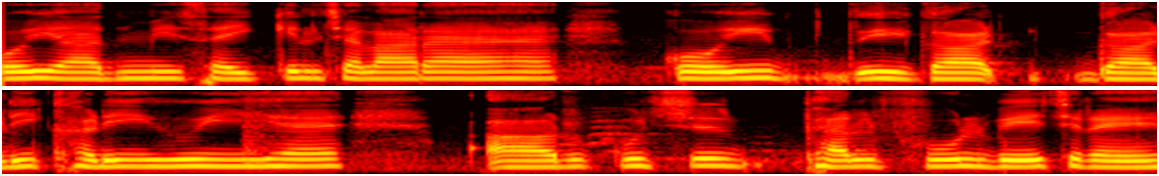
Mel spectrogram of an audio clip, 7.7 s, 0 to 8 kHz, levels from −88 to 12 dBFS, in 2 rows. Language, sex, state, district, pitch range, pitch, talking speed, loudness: Hindi, female, Chhattisgarh, Rajnandgaon, 185-200 Hz, 195 Hz, 130 wpm, -21 LUFS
